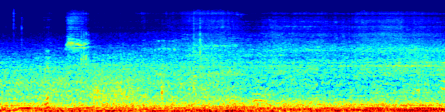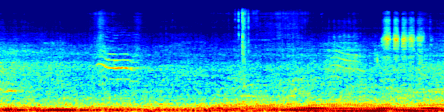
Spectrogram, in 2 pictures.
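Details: Friendly stray cow cat greeting on the street with a few short meows, one clearly falling in pitch, over a steady low rumble of traffic with brief human voices.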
